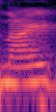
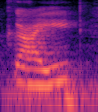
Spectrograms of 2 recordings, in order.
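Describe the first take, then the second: First: The word begins with an n sound. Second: The word begins with a k sound. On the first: The speaker calls it right. "It is नाइट only" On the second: The speaker calls it wrong. "मैं भी बचपन में इसको काइट pronounce करती थी but it was not काइट"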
